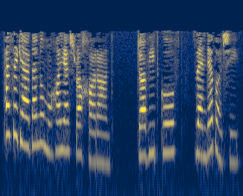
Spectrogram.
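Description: A woman narrating a novel as an audiobook in a steady, expressive storytelling manner. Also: sits high, no room sound. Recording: dull dry audiobook recording.

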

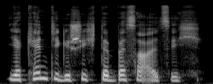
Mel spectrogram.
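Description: A woman reading the lines of a remorseful middle-aged uncle in an audiobook, calm and plain. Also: mid-range voice, moderate pace, vocal fry, no room sound, studio quality, close to an everyday voice.

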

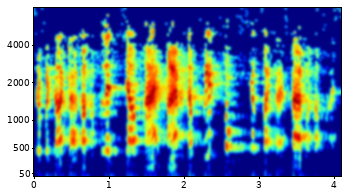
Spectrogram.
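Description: A man's voice: sits high, expressive, racing, pushed and bright, faint music behind, low-quality recording. An older man, a Buddhist monk, giving a frank, blunt dharma talk and repeating words for emphasis.

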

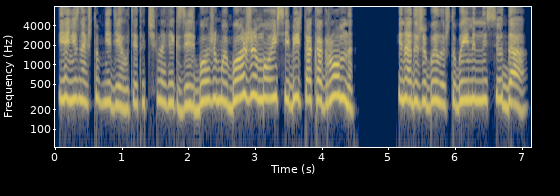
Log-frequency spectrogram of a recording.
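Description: A man's voice: very high-pitched, fairly quick, dry recording, studio quality, pitched above the performer's own voice. A man voicing a capricious, hysterical young noblewoman with a Polish accent in an audiobook. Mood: frightened frantic. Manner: shrieking, frantic, capricious.

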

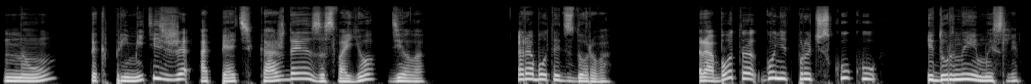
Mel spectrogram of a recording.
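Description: A woman voicing a calm, wise mother of four daughters, speaking gently and instructively in a storybook reading. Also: lowish voice, slow pace, no echo, studio quality.

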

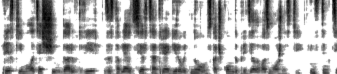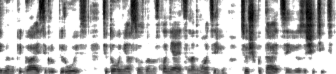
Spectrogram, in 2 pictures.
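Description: A woman reading a tense audiobook aloud in a steady, dramatic narration. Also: low voice, moderate pace, few pauses, breathy edge.

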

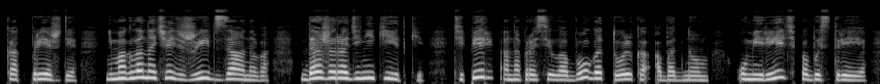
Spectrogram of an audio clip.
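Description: A woman narrating an audiobook in a measured, somber way. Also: a little high, warm tone, dry recording. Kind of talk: scripted narration.

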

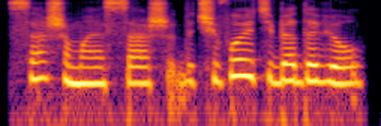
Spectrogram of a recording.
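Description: A woman voicing a tender, remorseful young man who speaks quietly and slowly in an audiobook. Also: sits high, dry recording, studio quality, close to an everyday voice. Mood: self-reproachful. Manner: quiet, slow, guarded.

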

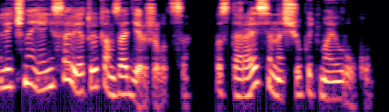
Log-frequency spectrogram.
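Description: Smug vicious sorceress, read by a woman for an audiobook: mocking, theatrical, husky-toned, raised high. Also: animated, fast talker, warm tone, no echo, studio quality. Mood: scornful. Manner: theatrical, mocking, turns to hissing threats. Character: smug cruel adult female sorceress, teasing and vicious.

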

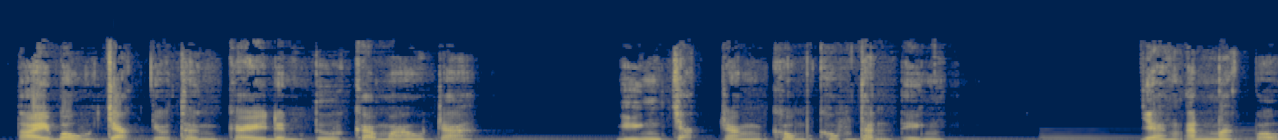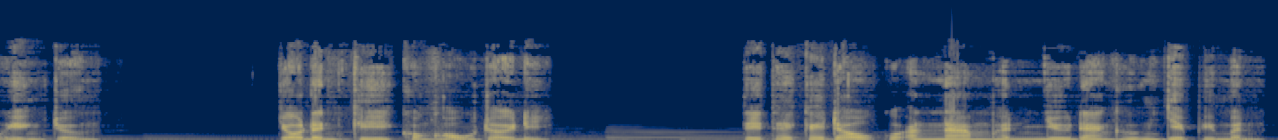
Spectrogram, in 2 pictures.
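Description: A man with a very low, deep voice reads a dramatic story aloud. His telling is steady and measured, with soft music under it. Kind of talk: scripted story narration.

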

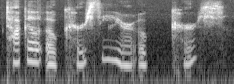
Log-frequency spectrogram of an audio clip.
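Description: A woman in casual podcast chat, speaking softly and half-whispered while she looks things up. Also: a little high, slow, creaky, slightly rough, poor audio. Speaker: podcast co-host.

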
